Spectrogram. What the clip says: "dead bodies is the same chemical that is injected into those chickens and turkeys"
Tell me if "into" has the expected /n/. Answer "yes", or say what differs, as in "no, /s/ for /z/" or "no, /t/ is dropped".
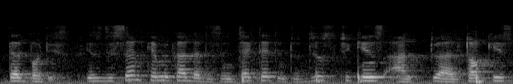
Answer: yes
